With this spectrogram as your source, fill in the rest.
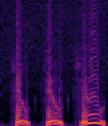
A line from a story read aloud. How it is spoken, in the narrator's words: Richie exclaimed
